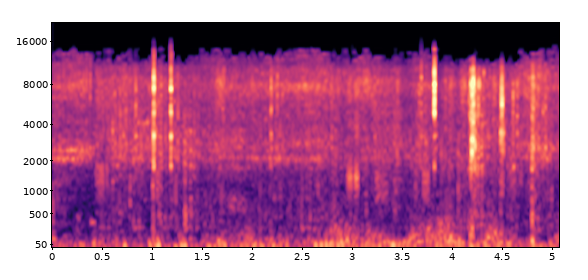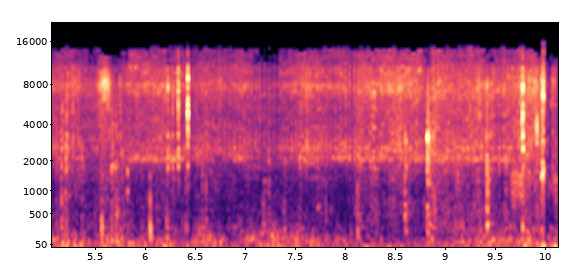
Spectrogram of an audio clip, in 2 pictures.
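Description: Mountain bike rolling down rocky singletrack: the bike rattles over rock and dirt with many sharp clicks and knocks on top of a steady low rumble.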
